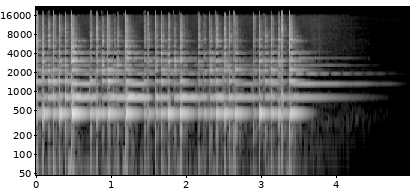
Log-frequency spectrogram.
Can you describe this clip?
Stomping & playing on various pots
